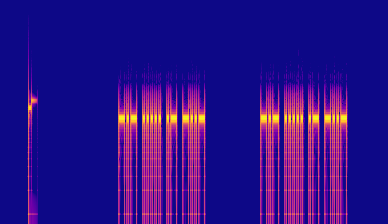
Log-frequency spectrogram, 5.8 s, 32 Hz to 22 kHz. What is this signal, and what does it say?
Morse code, heard as a keyed tone, about 40 wpm, 700 Hz. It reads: K5AX K5AX
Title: Easy Call Signs Repeated 2x - 40wpm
